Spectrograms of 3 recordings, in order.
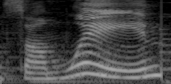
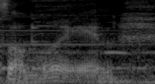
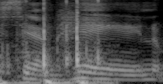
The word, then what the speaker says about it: Samhain: between us and them at this point on Sam Wayne, which if you are unfamiliar with how it's pronounced, it is pronounced Sam Wayne. It looks like Sam Hayne, but you know, who's to say?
